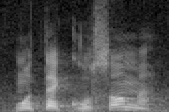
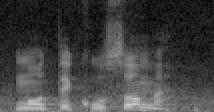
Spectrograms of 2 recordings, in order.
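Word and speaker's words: Motecuhzoma: va modificando y pues le cambian Moctezuma a un cómo se puede decir a una pronunciación más cercana pero la verdadera pronunciación es mutekusoma motecusoma es el verdadero el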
